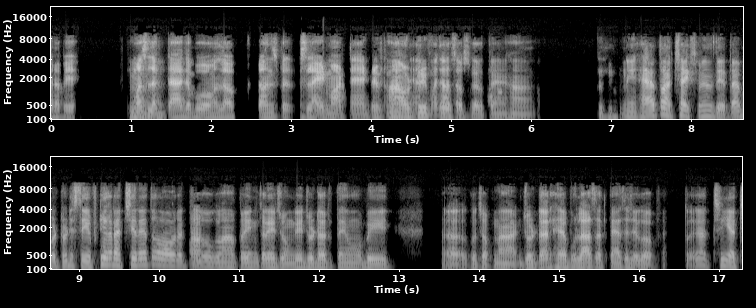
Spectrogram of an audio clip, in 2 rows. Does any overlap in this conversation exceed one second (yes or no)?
yes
